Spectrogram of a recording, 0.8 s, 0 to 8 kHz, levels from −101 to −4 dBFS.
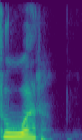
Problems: constant background noise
